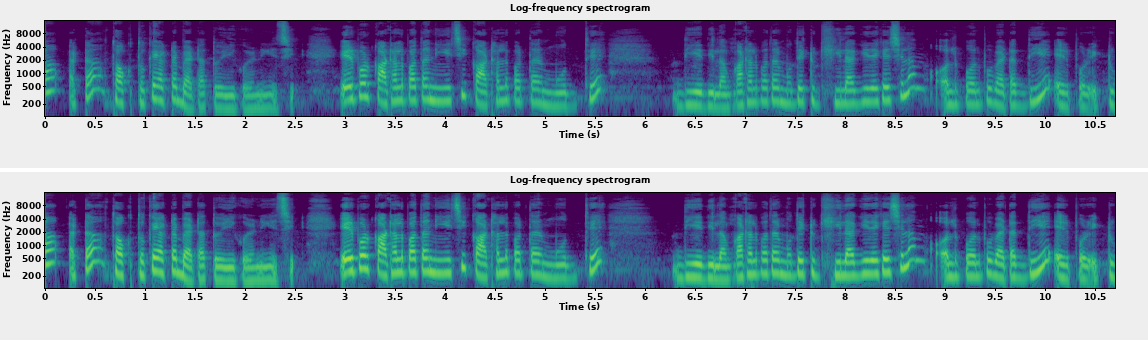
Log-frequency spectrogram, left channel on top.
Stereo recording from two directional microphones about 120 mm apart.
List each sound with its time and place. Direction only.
0.0 s speech: 35° right (ahead or behind); by 2.5 s 50° right (ahead or behind)
2.9 s speech: 30° right (ahead or behind)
